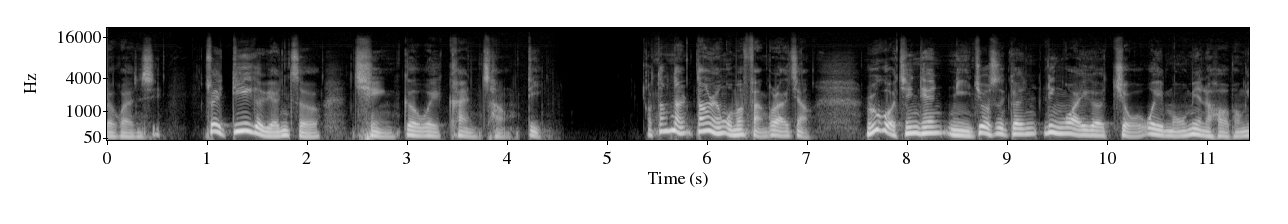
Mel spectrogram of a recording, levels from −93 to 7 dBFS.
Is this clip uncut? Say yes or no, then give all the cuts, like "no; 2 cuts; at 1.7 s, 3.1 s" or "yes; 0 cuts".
yes; 0 cuts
